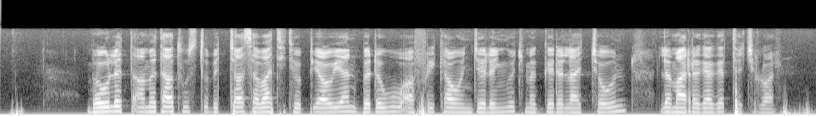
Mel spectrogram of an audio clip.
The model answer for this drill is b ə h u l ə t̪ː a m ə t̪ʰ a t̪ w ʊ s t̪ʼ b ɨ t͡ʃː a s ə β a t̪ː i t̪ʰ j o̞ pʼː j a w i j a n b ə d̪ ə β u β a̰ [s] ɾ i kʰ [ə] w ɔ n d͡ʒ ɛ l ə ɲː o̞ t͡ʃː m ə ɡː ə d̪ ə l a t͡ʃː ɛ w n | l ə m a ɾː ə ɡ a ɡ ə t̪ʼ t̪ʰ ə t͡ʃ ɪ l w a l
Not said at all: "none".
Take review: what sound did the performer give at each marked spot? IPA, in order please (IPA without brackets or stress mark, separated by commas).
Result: f, a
